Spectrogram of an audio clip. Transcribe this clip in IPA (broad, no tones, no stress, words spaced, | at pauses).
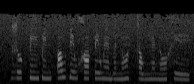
zok͡pẽk͡pẽŋ ʔɒw ɗewxɒk͡pe wɛ̃bɜnõtːɒw ŋɛ̃nõxe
